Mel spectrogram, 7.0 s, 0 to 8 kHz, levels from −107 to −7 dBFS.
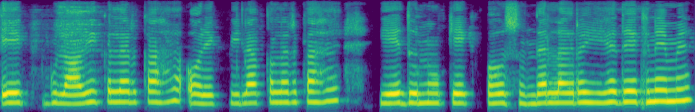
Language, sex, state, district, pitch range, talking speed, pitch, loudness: Hindi, female, Bihar, Jamui, 250-280 Hz, 180 wpm, 260 Hz, -16 LUFS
